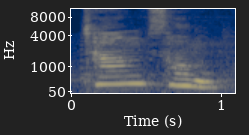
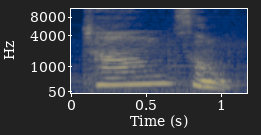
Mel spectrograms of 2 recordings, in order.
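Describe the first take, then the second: Both takes have the same delivery.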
